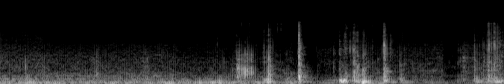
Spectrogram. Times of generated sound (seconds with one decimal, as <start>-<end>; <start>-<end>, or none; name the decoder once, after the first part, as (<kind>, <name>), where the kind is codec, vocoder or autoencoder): 0.0-2.8 (vocoder, BigVGAN v2); 3.5-5.0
